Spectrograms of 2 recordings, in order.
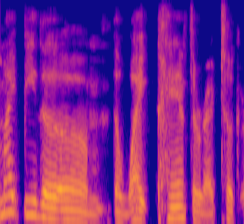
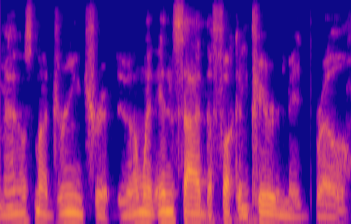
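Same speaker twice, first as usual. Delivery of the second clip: ordinary delivery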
